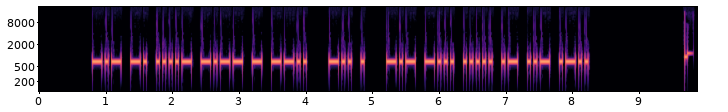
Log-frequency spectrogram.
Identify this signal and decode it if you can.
Morse code, heard as a keyed tone, about 25 wpm, 700 Hz. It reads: KN4YTZ DE KB5AUL
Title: USA Callsign DE Callsign - 6 Characters - 25wpm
